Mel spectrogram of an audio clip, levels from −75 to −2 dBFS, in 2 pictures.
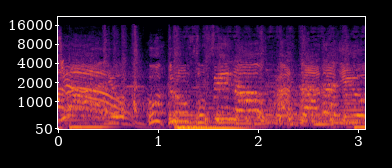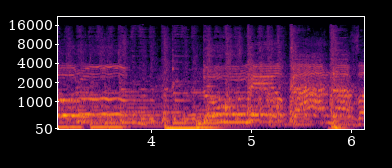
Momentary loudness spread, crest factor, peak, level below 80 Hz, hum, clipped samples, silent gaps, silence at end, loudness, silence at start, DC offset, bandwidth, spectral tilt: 4 LU; 12 dB; -10 dBFS; -30 dBFS; none; under 0.1%; none; 0 s; -22 LUFS; 0 s; under 0.1%; 16.5 kHz; -4.5 dB/octave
